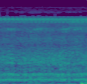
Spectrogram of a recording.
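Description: A brief, steady hum of honey bees buzzing close at an open hive, swelling slightly at the end, with no voices.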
